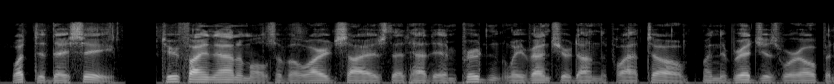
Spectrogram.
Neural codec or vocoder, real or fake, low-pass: none; real; 7.2 kHz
